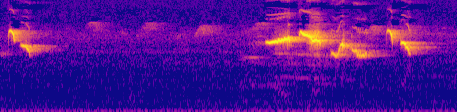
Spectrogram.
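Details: Orange-headed thrush singing sharp mimicry phrases used as contest song fill-ins: a quick double whistle, a pause, then a fast jumble of high slurred whistles and chirps.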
